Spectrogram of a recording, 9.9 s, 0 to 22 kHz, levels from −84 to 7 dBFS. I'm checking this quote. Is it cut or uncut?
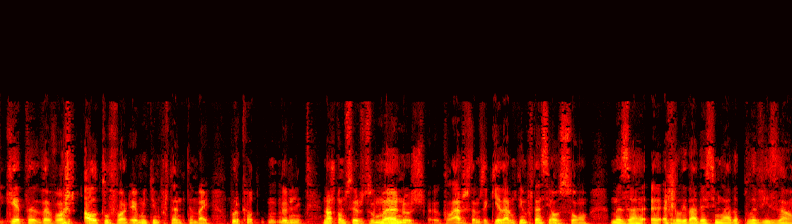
uncut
